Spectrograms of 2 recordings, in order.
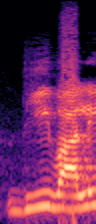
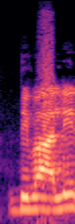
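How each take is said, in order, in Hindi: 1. 'd' के बाद का स्वर लंबा है। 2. 'd' के बाद का स्वर छोटा है। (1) "दिवाली बड़ी ई लगी है" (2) "दिवाली नहीं आती बेटा कभी भी"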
